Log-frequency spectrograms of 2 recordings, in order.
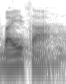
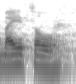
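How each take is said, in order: First: The final vowel is a long 'a' sound. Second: The final vowel is an 'o' sound. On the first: This is the Eastern dialect form. "timur mengucapkannya baita" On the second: This is the Western dialect form. "Suryani barat mengucapkannya baito"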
